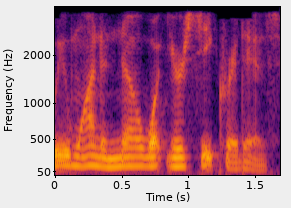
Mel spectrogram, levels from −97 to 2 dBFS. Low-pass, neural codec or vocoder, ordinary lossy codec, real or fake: 3.6 kHz; none; MP3, 32 kbps; real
